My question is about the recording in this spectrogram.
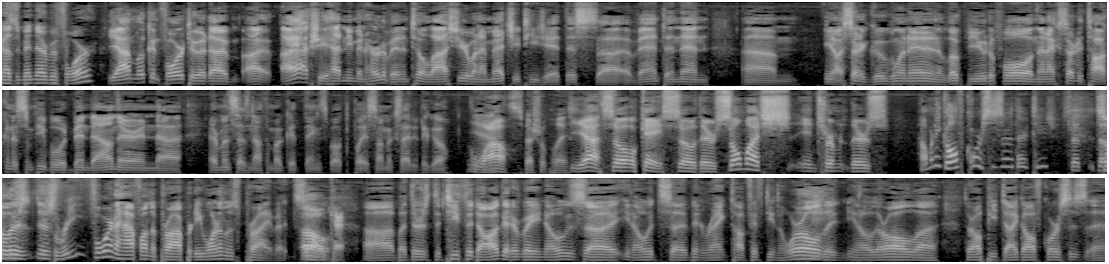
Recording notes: Today, we are live from the Rink Hole during the 1st round of the RBC Canadian Open!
